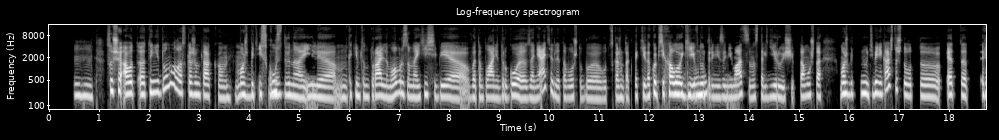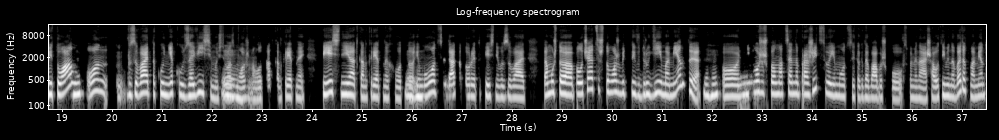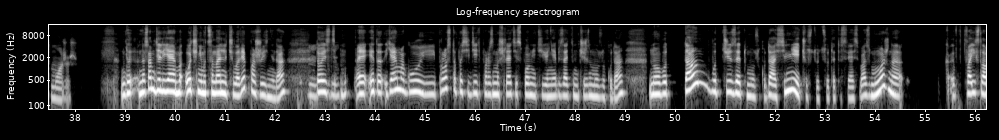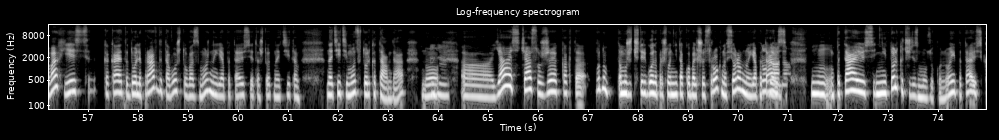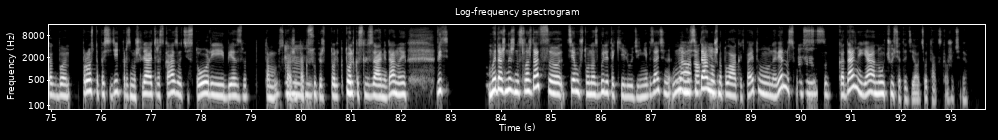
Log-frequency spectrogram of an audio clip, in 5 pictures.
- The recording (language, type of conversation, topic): Russian, podcast, Какая песня заставляет тебя плакать и почему?
- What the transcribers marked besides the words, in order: laughing while speaking: "психологией"; other background noise; tapping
